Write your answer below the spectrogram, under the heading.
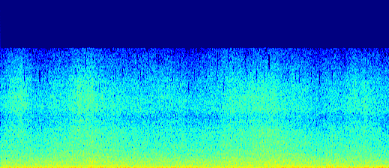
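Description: Wind and rushing sea water heard from a passenger ferry under way: a steady noise with a low rumble underneath, swelling slightly now and then, with wind on the microphone.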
